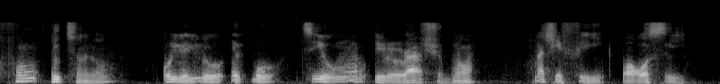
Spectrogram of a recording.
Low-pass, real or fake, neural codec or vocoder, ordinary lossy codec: 7.2 kHz; fake; codec, 24 kHz, 1.5 kbps, HILCodec; AAC, 32 kbps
